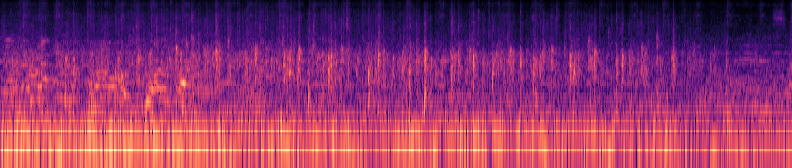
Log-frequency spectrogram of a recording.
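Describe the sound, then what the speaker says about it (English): A round of applause breaks out among a group, dense overlapping clapping with some cheering and chatter mixed in, holding steady throughout with a low rumble beneath. "Give yourself another round of applause"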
